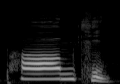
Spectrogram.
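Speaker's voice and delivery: 펌킨 slowly, 펌 long; 펌킨, 펌 long, 킨 short; slow two-beat pumpkin. Shown as a demonstration. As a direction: draw out 펌 in 펌킨. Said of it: "스타카토로 하시는 게 아니라".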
